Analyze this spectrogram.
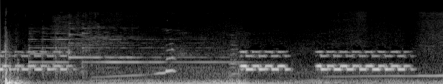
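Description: Mobile phone ringing with a trilling electronic ringtone: a double ring ending about half a second in, then another double ring after a pause of about two seconds.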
